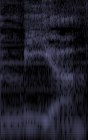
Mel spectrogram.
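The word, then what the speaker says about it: Meijer: box which contains a a mia a meyer my yes i've been told it has to be said it's spelled meyer uh and it contains three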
